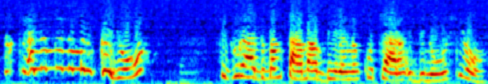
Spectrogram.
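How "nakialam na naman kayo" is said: sharp high rebuke; irritated accusation. Acted. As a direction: catch her mother meddling again. Daughter irritated at mother. (inis na paninisi)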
